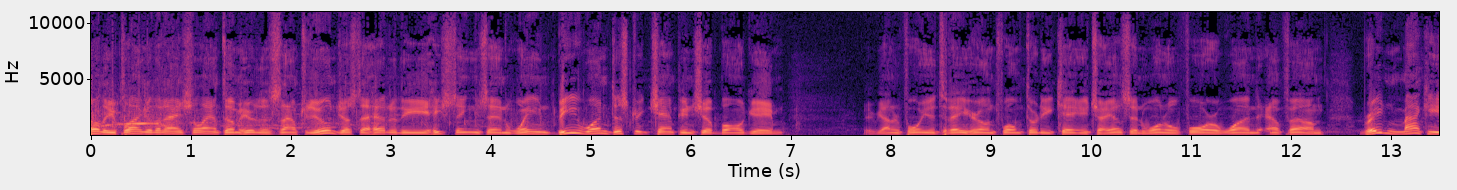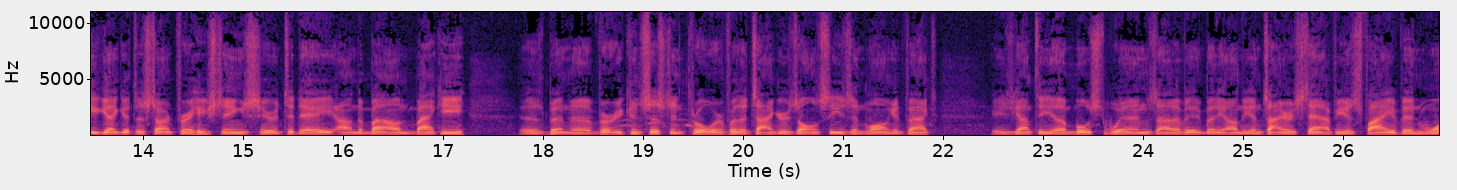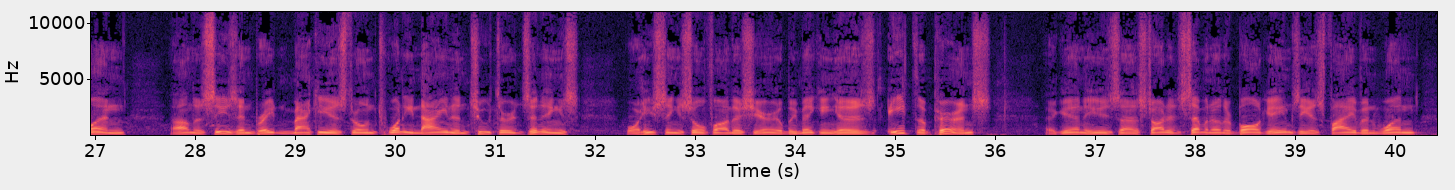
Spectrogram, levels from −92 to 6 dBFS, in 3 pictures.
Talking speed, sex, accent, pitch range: 175 wpm, male, American, 115-135 Hz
